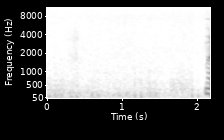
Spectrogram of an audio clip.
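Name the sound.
rain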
